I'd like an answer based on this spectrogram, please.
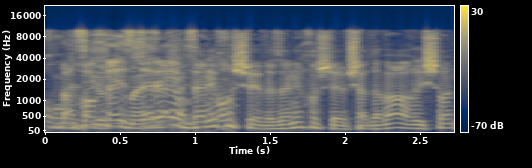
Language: Hebrew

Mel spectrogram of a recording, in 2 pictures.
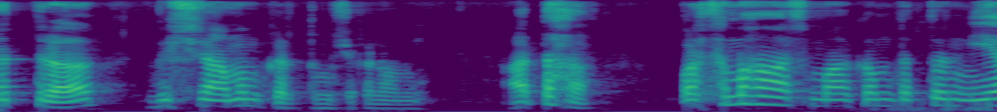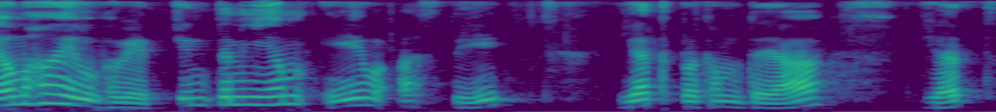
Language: Sanskrit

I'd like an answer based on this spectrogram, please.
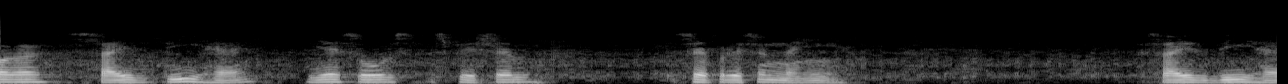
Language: Hindi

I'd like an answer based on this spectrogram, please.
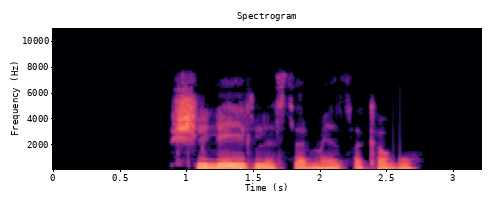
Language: Central Kurdish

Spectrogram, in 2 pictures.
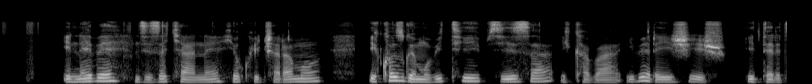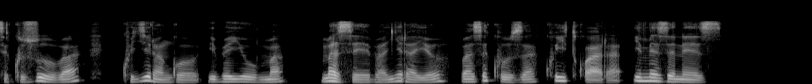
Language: Kinyarwanda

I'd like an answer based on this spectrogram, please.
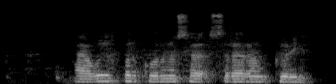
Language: Pashto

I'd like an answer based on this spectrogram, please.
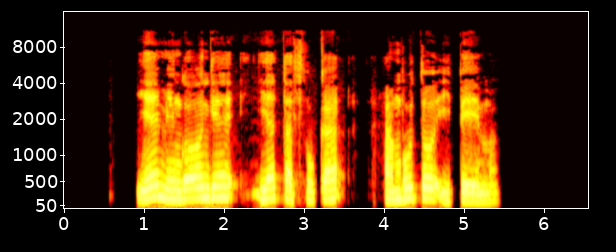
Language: Chokwe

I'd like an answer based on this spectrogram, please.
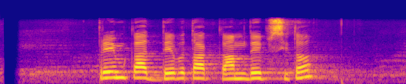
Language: Nepali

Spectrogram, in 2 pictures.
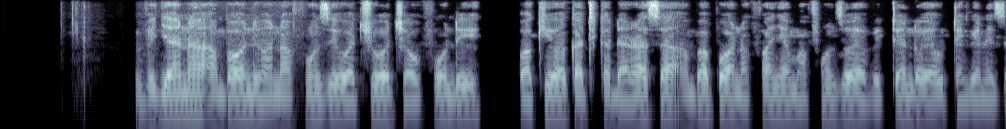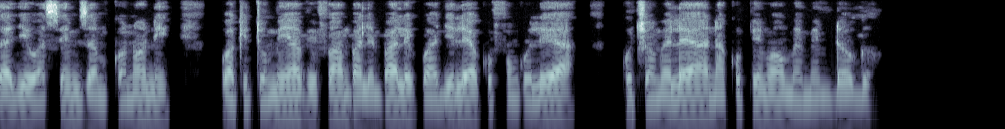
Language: Swahili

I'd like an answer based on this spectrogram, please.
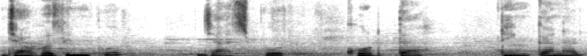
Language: Odia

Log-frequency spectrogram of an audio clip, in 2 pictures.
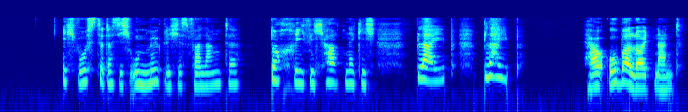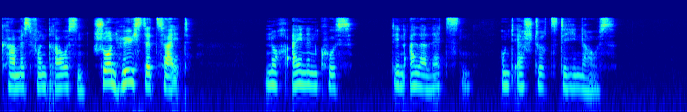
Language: German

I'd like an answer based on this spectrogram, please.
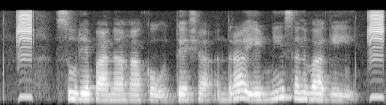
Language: Kannada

